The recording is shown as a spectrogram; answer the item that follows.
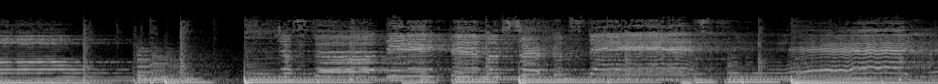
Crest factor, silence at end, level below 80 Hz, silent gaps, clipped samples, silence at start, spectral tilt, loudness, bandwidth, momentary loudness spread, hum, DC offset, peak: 16 dB; 0 s; -32 dBFS; none; under 0.1%; 0 s; -4.5 dB/octave; -25 LUFS; 10.5 kHz; 7 LU; none; under 0.1%; -8 dBFS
